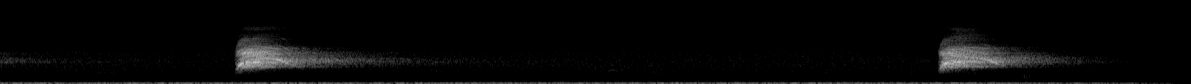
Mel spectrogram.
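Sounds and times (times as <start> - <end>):
red fox scream-like call: 2.4 - 3.5, 9.4 - 10.5.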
